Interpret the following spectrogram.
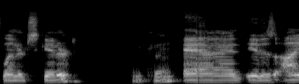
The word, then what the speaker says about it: Lynyrd Skynyrd: that you've already mentioned um from the debut pronounced Leonard skinnard okay and it is I ain't the one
